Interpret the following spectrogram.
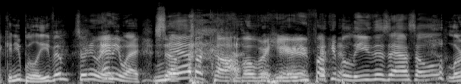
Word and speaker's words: Nabokov: I'm like okay that's how you say it Nabokov and then the teacher was like no it's naov and I was like sorry I listen learn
